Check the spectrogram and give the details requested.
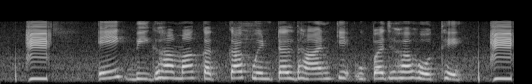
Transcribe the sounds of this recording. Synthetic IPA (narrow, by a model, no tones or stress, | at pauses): eːk̚biːɡʱamãkət̪kakwɪ̃ɳʈəld̪ʱaːnkeʔʊpəd͡ʒɦəɦoːt̪ʰeː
